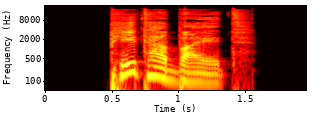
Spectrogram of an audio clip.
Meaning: petabyte (1,000,000,000,000,000 bytes)
- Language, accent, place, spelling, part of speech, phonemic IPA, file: German, Germany, Berlin, Petabyte, noun, /ˈpeːtaˌbaɪt/, De-Petabyte.ogg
